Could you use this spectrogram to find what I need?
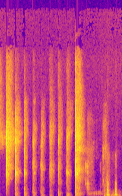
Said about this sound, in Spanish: Está aplaudiendo para los que nos estáis escuchando en el podcast.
